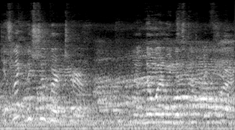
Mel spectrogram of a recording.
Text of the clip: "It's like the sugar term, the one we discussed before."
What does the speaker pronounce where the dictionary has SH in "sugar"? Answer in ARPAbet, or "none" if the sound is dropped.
SH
